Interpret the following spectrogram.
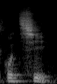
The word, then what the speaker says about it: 꽃이: 꼬치 and sometimes with 꼬시. Can you explain why the pronunciation changes to what's more common? Well, the standard pronunciation is 꼬치, 꼬치, because the 치읓 is there.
